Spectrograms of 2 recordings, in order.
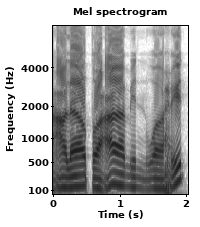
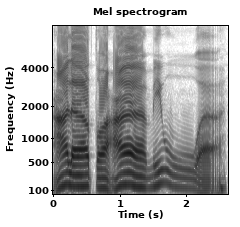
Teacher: berharakat tanwin pada Min bertemu dengan wau maka cara membacanya yaitu masukkan tanwinnya ke huruf wau kemudian dirubah suaranya menjadi huruf wau awalnya ala thamin Wahid menjadi ala thamiwa kemudian disertai dengan gunah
